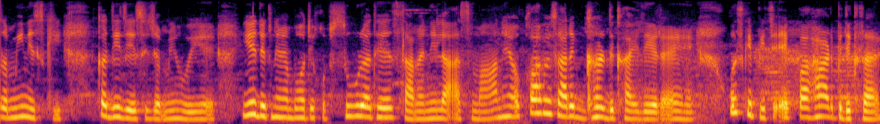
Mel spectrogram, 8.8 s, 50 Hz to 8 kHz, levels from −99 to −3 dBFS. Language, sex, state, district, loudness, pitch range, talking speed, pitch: Hindi, female, Bihar, Lakhisarai, -16 LUFS, 190-240 Hz, 230 wpm, 215 Hz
